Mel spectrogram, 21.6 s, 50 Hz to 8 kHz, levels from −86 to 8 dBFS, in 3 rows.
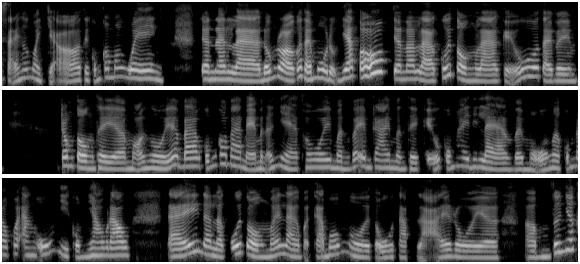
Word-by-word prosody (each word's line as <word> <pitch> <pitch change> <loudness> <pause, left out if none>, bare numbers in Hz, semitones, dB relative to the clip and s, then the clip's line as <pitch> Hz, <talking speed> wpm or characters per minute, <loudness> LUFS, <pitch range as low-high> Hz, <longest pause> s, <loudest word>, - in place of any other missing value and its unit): sản 185 - -5
ở 260 - -7
ngoài 235 -7 -5
chợ 190 +3 -2
thì 200 - -5
cũng 215 - -10
có 270 - -6
mối 285 +1 -5
quen, 240 -4 +2 0.5
cho 225 - +4
nên 220 0 +1
là 185 -3 +4
đúng 210 +8 +4
rồi, 200 -10 +7
có 290 - +2
thể 215 - +5
mua 255 -1 +2
được 195 - -1
giá 260 +3 +6
tốt, 395 +11 +9
cho 235 - +3
nên 225 +1 0
là 185 -4 +3
cuối 275 - 0
tuần 200 -6 +2
là, 175 -1 0
kiểu, 195 - -2 0.2
tại 175 - +1
vì 180 0 0 0.8
trong 260 -1 -1
tuần 200 -3 +3
thì, 190 -2 +1
ờ, 180 0 0
mọi 180 -1 -5
người 195 -1 0
á 285 - +1
ba 245 -1 0
cũng 225 +8 -7
có 315 0 -5
ba 270 -3 -4
mẹ 165 -4 -3
mình 190 - -7
ở - - -7
nhà 205 -7 -7
thôi, 220 0 -4
mình 200 -3 -6
với 230 - -3
em 230 -4 -4
trai 215 -1 -7
mình 190 -3 -7
thì, 180 -2 -2
kiểu, 485 0 -4
cũng 190 - -7
hay 250 -1 -8
đi 225 0 -10
làm 175 -6 -3
về 170 0 -3
muộn 170 +1 -4
rồi 205 -1 -3
cũng 225 - -11
đâu 240 -2 -5
có 260 +3 -6
ăn 225 -2 -7
uống 260 +8 0
gì 205 -4 -7
cùng 175 0 -4
nhau 215 +2 -2
đâu. 220 +1 +4 0.5
Đấy, 215 - +3
nên 245 -3 0
là 185 -2 0
cuối 250 +5 +5
tuần 185 -7 +3
mới 215 +6 -2
là 200 -8 -2
b - - -10
cả 175 - -4
4 250 +9 -4
người 190 -8 0
tụ 170 +1 -3
tập 170 -1 -7
lại 185 +2 -3
rồi, 170 -3 +1
ờ, 165 0 -1 0.3
ờm, 175 +2 -5
thứ 290 - +5
nhất 370 +5 0
210 Hz, 240 wpm, -24 LUFS, 185-245 Hz, 0.8 s, tốt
